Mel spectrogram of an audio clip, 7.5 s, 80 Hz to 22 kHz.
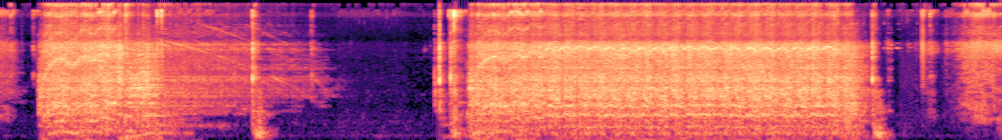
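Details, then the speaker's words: Starter cranking on a 1953 Ford Customline with a 350 Chevy engine swap, battery low after a cable fell off: two strong, even cranking bursts at about three compression beats a second, engine not catching; the starter itself sounds fine. "See right there, that starter sounds fine. It's like it's when it gets low."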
